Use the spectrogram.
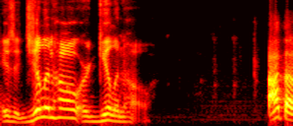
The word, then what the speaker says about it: Gyllenhaal: brother yeah y okay yeah so it's it's Gyllenhaal for sure but it's starring um Jake Gyllenhaal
